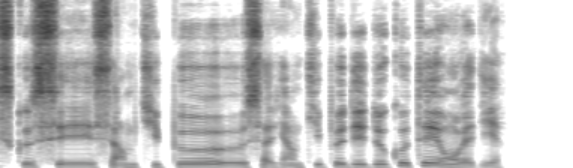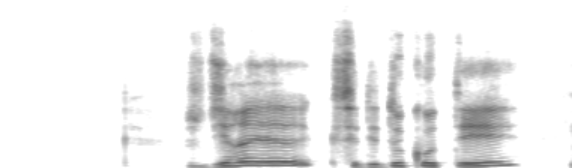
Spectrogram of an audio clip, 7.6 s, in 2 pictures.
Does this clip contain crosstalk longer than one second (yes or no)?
no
